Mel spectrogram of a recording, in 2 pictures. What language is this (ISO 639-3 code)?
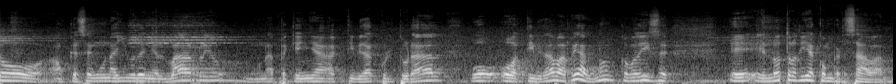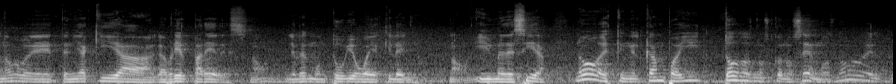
spa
